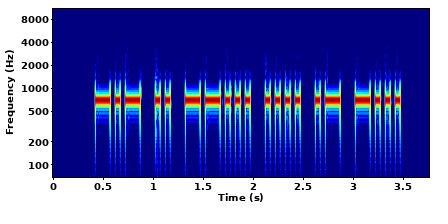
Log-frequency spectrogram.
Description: Morse code, heard as a keyed tone, about 25 wpm, 700 Hz. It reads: KI7HAB
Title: Speed Racing - USA 2x3 Call Signs 20wpm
